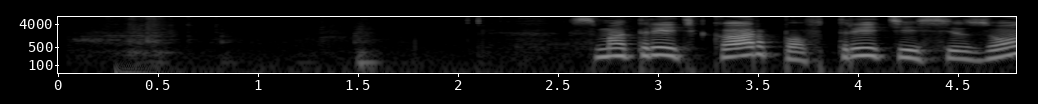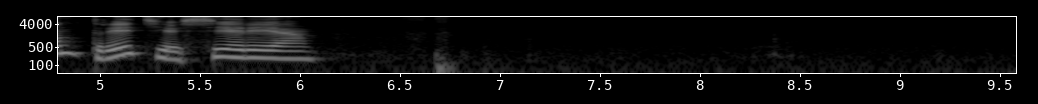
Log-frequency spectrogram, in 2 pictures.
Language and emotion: Russian, neutral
